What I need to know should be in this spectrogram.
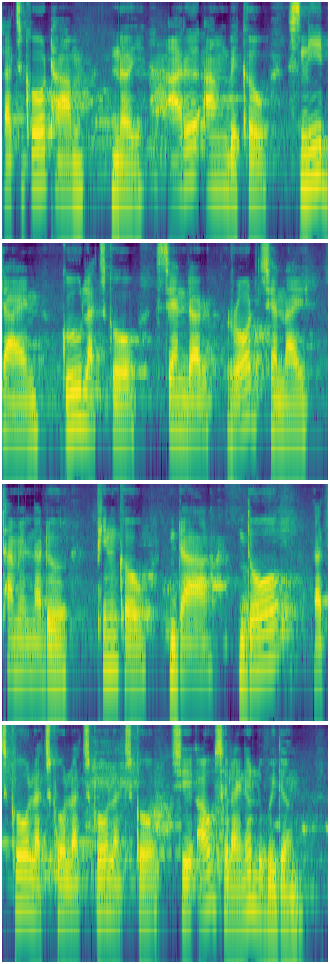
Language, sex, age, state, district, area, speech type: Bodo, male, 18-30, Assam, Kokrajhar, rural, read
